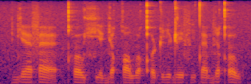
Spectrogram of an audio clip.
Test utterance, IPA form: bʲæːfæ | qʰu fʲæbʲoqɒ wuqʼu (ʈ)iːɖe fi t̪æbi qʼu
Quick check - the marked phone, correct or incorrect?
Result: correct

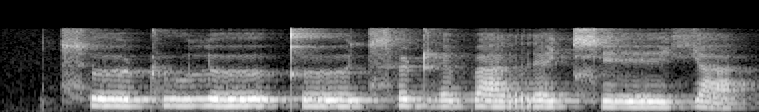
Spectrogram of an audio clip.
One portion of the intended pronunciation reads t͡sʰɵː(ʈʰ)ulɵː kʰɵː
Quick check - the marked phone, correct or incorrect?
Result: correct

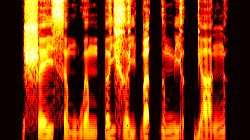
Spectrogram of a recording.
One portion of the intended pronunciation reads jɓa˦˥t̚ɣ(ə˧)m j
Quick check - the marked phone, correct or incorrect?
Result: incorrect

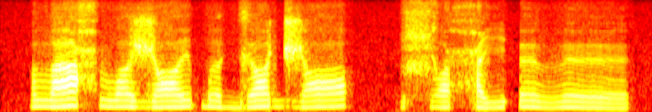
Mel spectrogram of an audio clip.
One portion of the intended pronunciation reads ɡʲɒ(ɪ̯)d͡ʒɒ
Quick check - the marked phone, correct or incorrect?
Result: incorrect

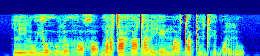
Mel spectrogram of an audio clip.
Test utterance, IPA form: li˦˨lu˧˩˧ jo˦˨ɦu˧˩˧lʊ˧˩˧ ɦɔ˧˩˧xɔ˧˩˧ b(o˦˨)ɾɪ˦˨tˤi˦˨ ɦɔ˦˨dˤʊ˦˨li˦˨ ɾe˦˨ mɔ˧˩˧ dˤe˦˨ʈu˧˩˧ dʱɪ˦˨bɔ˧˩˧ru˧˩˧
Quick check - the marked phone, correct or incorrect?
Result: correct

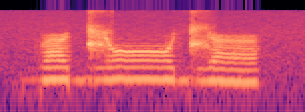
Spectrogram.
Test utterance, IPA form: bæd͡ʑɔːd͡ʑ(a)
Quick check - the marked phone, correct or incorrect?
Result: incorrect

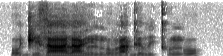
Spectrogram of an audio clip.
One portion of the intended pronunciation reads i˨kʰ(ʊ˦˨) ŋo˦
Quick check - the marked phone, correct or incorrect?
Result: incorrect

